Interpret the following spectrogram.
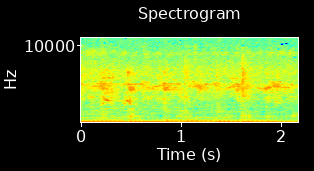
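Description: A steady low hum with faint, short high chirps now and then over it.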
